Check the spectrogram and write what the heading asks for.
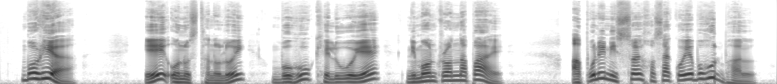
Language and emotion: Assamese, surprised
